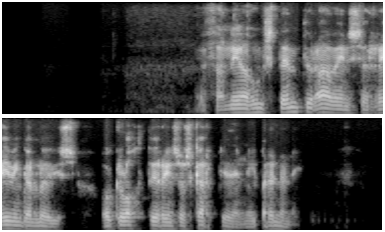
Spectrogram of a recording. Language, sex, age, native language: Icelandic, male, 20-29, Icelandic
